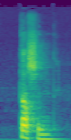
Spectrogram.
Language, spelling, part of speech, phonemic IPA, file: Dutch, tassen, verb / noun, /ˈtɑsə(n)/, Nl-tassen.ogg
- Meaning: plural of tas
